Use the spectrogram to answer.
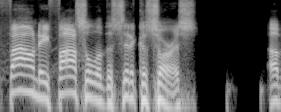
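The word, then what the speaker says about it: Psittacosaurus: is called acidic asaurus i think the p is silent p s i t t a c o s a u r u s cyticosaurus they have found a fossil of the cyticosaurus of its clocal vent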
